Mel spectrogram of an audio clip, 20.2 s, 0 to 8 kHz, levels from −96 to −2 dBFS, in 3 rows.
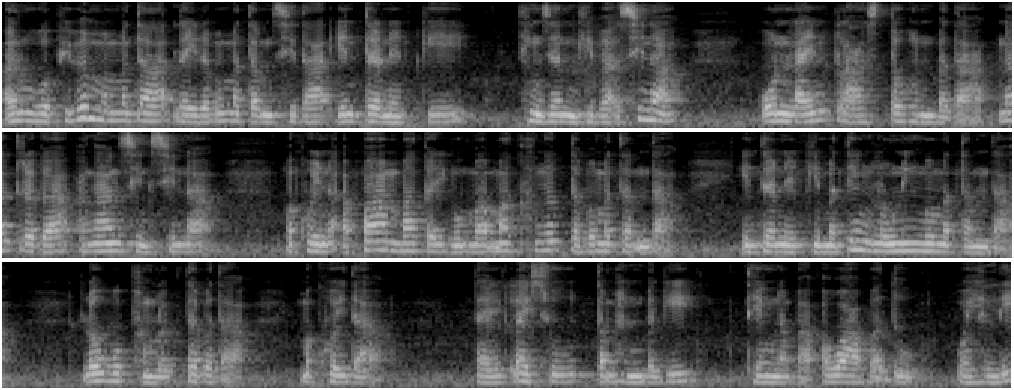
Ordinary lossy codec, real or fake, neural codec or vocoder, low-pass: none; real; none; none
